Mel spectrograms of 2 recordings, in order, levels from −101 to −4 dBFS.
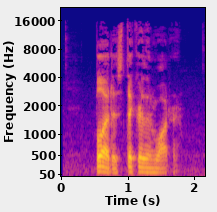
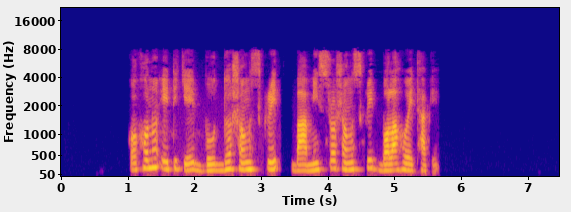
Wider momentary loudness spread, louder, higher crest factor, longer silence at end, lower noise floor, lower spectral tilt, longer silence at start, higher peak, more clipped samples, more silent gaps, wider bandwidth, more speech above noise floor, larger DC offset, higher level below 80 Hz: about the same, 10 LU vs 9 LU; about the same, -20 LUFS vs -20 LUFS; about the same, 20 dB vs 20 dB; second, 0.45 s vs 1.8 s; second, -55 dBFS vs under -90 dBFS; second, -4.5 dB/octave vs -6 dB/octave; second, 0.55 s vs 1.05 s; about the same, 0 dBFS vs -2 dBFS; neither; neither; first, 15.5 kHz vs 8 kHz; second, 36 dB vs over 71 dB; neither; about the same, -54 dBFS vs -56 dBFS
